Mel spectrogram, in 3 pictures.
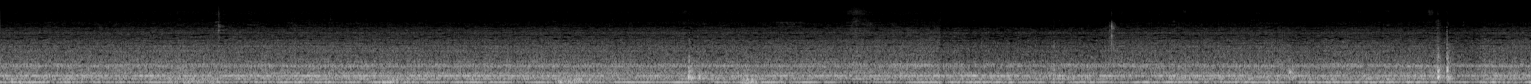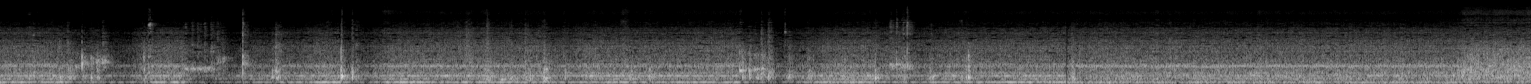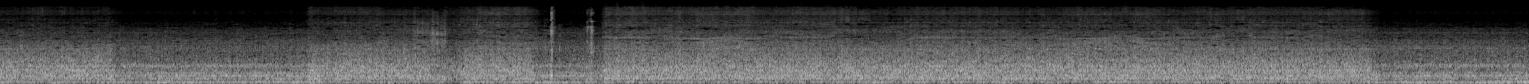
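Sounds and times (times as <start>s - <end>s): machine humming: 24.8s - 45.9s
machine whirring: 25.8s - 45.5s.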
